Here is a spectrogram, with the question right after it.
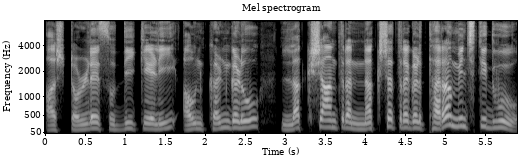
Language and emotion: Kannada, happy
